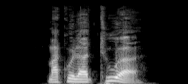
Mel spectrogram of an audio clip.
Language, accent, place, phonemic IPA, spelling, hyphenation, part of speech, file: German, Germany, Berlin, /makulaˈtuːr/, Makulatur, Ma‧ku‧la‧tur, noun, De-Makulatur.ogg
- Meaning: 1. spoilage, misprinted paper 2. synonym of Altpapier (“wastepaper, used paper”) 3. something irrelevant, meaningless, worthless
